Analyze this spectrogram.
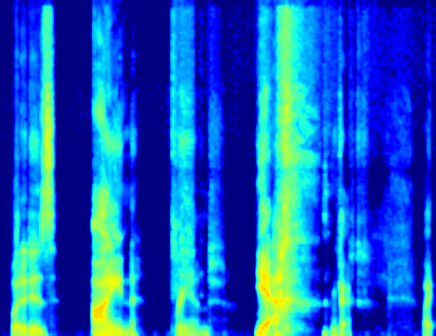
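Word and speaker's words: Ayn Rand: Anthem by I always thought her name was an Rand but it is Ein Rand yeah okay by Ein Rand right is it pronounced a that's why I've always said it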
